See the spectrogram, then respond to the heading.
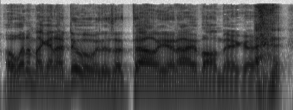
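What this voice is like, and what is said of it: Put-on Italian accent. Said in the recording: “he kind of adopts an Italian accent”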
